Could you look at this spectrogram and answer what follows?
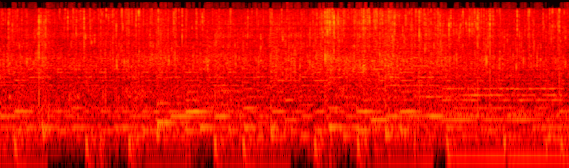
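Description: Chicken pieces for Kung Pao chicken sizzle faintly in hot oil, a soft, steady frying hiss with scattered light crackles and no voices.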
